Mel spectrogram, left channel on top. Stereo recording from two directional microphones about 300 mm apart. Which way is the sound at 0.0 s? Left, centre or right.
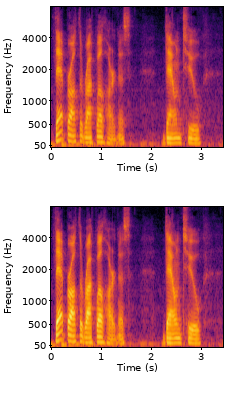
Centre.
